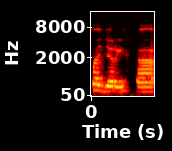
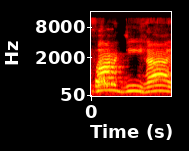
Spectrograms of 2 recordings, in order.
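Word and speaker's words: فرجها: khala biha falahal mahru bimastahalun min fajriha Min farjiha, yang benar.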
